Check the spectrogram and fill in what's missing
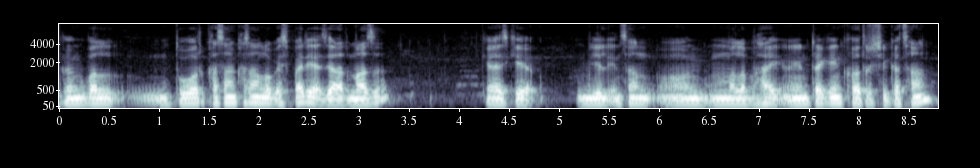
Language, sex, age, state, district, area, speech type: Kashmiri, male, 30-45, Jammu and Kashmir, Ganderbal, rural, spontaneous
